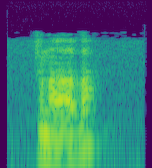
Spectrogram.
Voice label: "dernawa", alsace

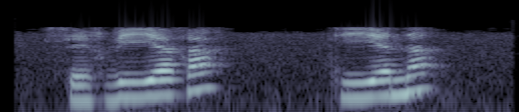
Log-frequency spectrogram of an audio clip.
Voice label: "serviere", alsace

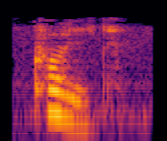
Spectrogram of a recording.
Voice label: "kalt", alsace

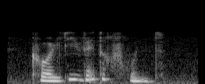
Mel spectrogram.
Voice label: "watter front", alsace; meteo

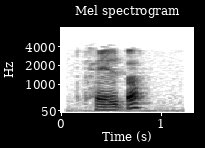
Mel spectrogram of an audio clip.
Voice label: "chalbe", alsace

